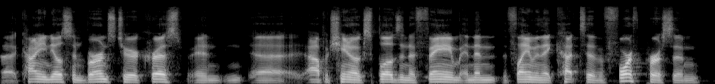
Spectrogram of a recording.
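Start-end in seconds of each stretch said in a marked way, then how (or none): none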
